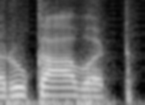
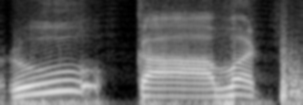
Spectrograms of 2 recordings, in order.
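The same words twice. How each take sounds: First: Said in the usual way. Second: रुकावट stretched out very slowly, syllable by syllable; drawn out slowly. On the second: Shown as a demonstration. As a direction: dictate रुकावट very slowly so students can write it. (रुकावट को बहुत धीरे खींचकर बोलें) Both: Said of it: "व्यवधान मतलब रुकावट".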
